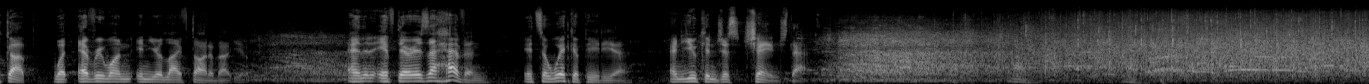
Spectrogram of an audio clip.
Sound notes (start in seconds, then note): 7.0 applause; 8.1 laughter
